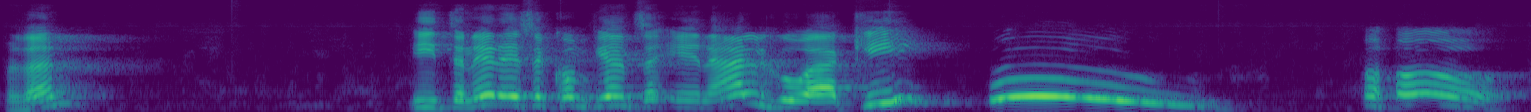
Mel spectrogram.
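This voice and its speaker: High-voiced man preaching slowly. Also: expressive, fairly bright tone, muffled recording. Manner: preaching with rhetorical questions, emphatic repetition. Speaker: pastor. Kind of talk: sermon.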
